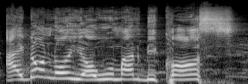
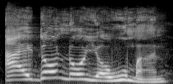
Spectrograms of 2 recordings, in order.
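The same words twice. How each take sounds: First: A slow, heavy retort with the stress on "don't". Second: A loud, firm repeat that hits "don't"; firm retort. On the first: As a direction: drag out "I don't know your woman". Husband's retort, slow and loud. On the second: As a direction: punch "don't" and say the whole line firmly. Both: Retold or imitated.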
